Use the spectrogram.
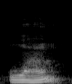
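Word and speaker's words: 王: The next one is Wang, which is it's a second tone, and a lot of Chinese people have that as their name.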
